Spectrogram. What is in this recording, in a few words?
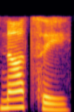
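"Nazis", us English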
